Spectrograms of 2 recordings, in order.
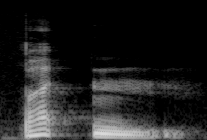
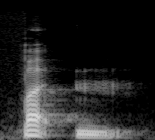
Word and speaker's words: button: Button. Button. Not button, it's button. Stop T and fall to the N.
